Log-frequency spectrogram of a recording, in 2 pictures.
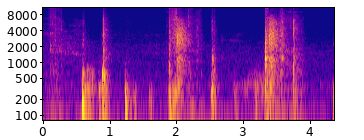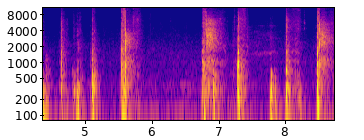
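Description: A knife slices potatoes for air fryer breakfast potatoes, making many sharp, crisp cuts in an irregular rhythm. Some cuts come in quick clusters and others are spaced apart, all fairly loud, with no talking.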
